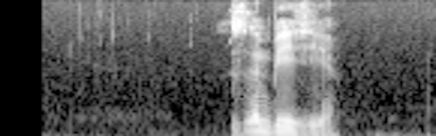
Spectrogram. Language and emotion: Russian, neutral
